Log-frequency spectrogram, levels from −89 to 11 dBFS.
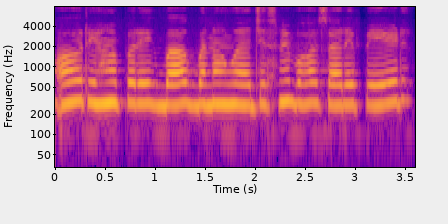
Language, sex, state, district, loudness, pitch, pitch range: Hindi, female, Uttar Pradesh, Lalitpur, -15 LUFS, 280 Hz, 275-290 Hz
